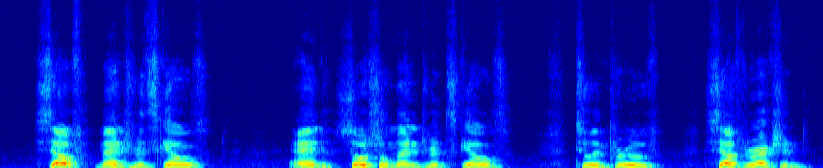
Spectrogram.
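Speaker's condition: Spastic cerebral palsy, moderate; could not speak or defend self verbally

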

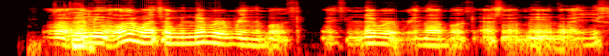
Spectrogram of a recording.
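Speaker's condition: ALS; ALS diagnosed at age 27, gradual changes before diagnosis, nervous system disease weakening muscles; speech affected, mouth function impaired, affects reading aloud

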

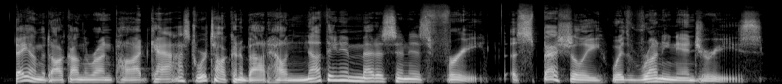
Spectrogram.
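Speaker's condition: No condition

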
